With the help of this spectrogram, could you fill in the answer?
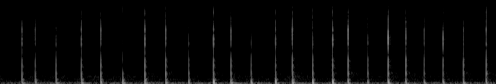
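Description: Fingertips scratch and flick the thin plastic bristles of a small blue plastic hairbrush with a cartoon back and flexible plastic bristles. About 21 quick, dry ticks and snaps sound in a steady, slightly uneven rhythm, each one a sharp broadband click with a bright top and a soft low thump that dies away almost instantly. A faint scratchy rustle fills the short gaps between the flicks.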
